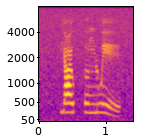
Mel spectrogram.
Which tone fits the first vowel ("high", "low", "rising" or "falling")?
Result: high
